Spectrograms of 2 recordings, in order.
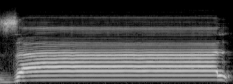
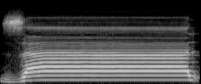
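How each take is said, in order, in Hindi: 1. इस व्यंजन में तेज़ सीटी जैसी सिसकी है। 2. इस व्यंजन में तेज़ सीटी जैसी सिसकी है।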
